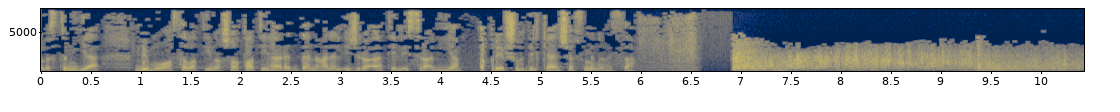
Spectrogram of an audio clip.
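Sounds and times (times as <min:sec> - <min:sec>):
speech: 0:00.0 - 0:06.6
crackling rumble: 0:06.0 - 0:10.4
explosions from airstrike bombardment: 0:06.9 - 0:10.4.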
